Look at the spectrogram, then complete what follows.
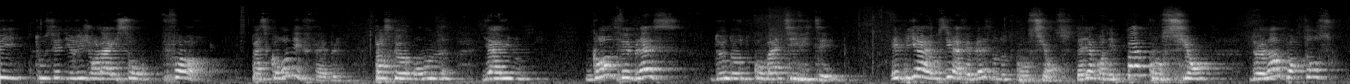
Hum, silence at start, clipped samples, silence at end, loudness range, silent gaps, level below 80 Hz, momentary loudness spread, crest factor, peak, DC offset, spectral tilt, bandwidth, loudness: none; 0 s; under 0.1%; 0.15 s; 2 LU; none; -48 dBFS; 10 LU; 14 dB; -2 dBFS; under 0.1%; -6 dB/octave; 11.5 kHz; -15 LUFS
